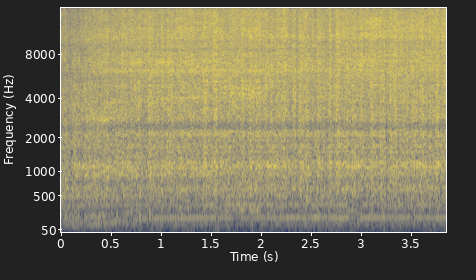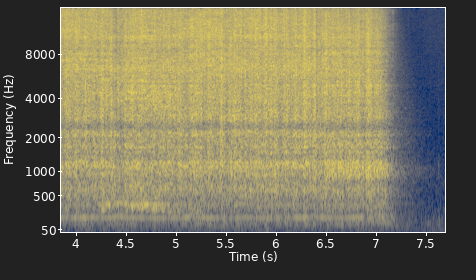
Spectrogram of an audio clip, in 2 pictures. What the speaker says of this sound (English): And then just put the blender on.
